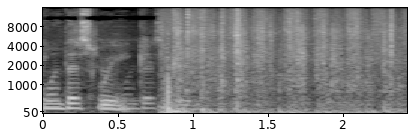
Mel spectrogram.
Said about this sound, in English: The paper rustle. Macam earthquake. Signature rustle. Every week different. Yeah, every time different newspaper, ma.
